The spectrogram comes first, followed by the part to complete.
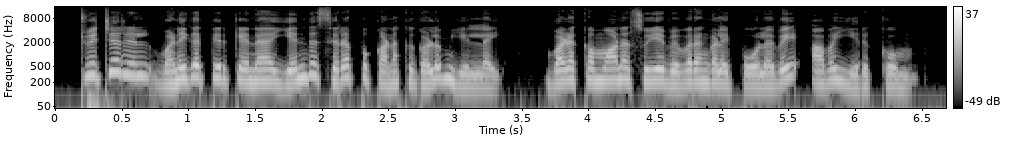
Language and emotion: Tamil, neutral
